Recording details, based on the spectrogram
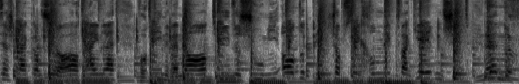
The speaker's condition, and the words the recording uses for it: None; typical speech.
